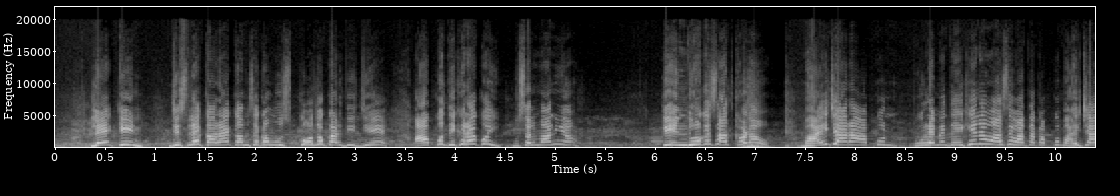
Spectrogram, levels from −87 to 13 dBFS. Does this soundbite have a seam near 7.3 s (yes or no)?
yes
